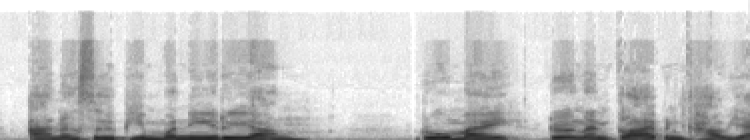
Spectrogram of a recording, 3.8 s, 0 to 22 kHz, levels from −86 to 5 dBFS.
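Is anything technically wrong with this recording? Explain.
Yes. At 1.21–1.25 s and again at 2.05–2.09 s the speech briefly smears and wobbles: short concealed packet loss. About 20 ms of audio arrived too late, so the receiver extended the preceding sound to fill the gap before blending back.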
